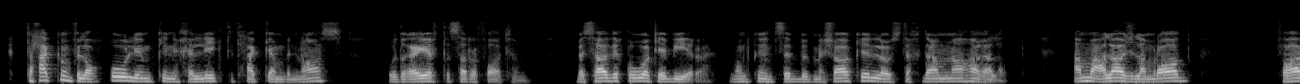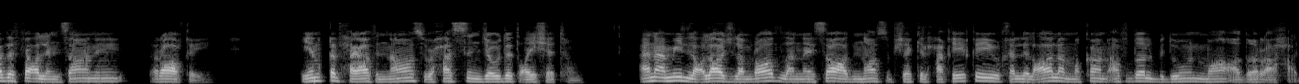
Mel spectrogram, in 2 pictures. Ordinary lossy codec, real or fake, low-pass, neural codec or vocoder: AAC, 32 kbps; real; 7.2 kHz; none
